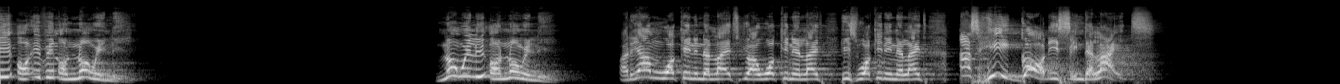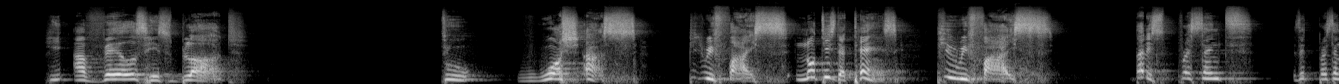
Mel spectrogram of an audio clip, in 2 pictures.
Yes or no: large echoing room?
yes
